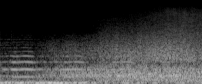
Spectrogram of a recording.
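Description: Background music trails off in the first second. A rushing whoosh of noise then swells, much like surf or wind, and cuts off suddenly at the end.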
